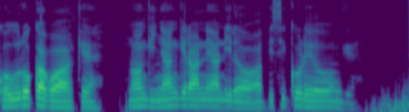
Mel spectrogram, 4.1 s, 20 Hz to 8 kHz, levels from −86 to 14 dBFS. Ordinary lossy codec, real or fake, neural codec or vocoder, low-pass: none; real; none; none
